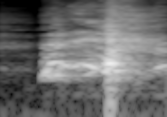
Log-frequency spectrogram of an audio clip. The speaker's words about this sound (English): I'm going to sneeze.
